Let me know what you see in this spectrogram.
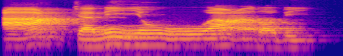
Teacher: Khususnya bagi orang Arab, mengucapkan dua hamzah secara berurutan seperti ini, maka hamzah kedua harus dilembutkan (tashil), diringankan. Di antara hamzah dan alif.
